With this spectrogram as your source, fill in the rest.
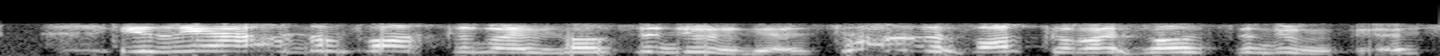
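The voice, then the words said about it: Imitates another person's voice. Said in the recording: “you do a perfect Damiano impression. That was pretty good.”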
